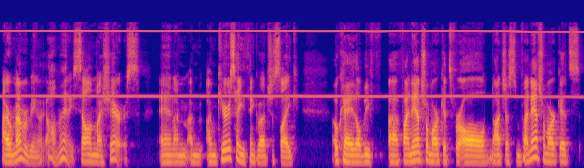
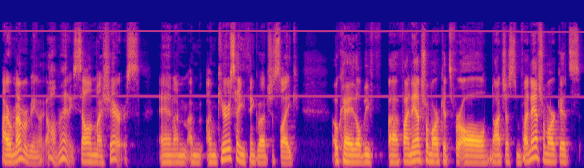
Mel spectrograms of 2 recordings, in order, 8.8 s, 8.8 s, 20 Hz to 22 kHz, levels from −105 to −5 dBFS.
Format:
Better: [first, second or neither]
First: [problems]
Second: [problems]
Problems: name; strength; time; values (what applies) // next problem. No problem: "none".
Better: second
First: high-pitched whine; loud; throughout; 2.5 kHz, 9 dB below the speech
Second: high-pitched whine; faint; throughout; 2.5 kHz, 25 dB below the speech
